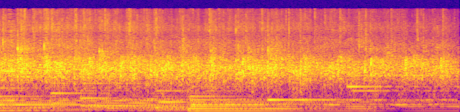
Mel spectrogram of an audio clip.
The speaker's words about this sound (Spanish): Vamos, dale un fuerte aplauso al rey.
